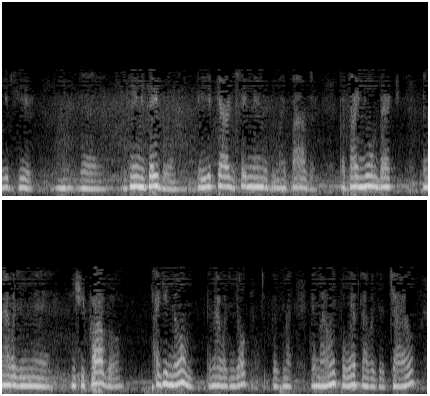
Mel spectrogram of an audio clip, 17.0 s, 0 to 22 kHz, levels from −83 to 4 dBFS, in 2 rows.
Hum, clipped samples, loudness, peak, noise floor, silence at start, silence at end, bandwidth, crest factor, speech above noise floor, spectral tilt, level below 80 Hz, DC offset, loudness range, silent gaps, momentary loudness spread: none; under 0.1%; -21 LUFS; -6 dBFS; -43 dBFS; 0 s; 0.1 s; 5.4 kHz; 14 dB; 23 dB; -11 dB/octave; -50 dBFS; under 0.1%; 3 LU; none; 16 LU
